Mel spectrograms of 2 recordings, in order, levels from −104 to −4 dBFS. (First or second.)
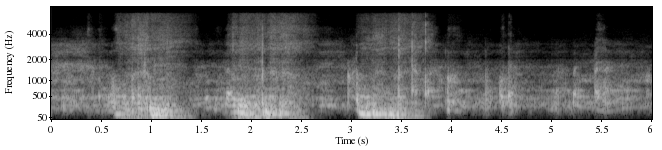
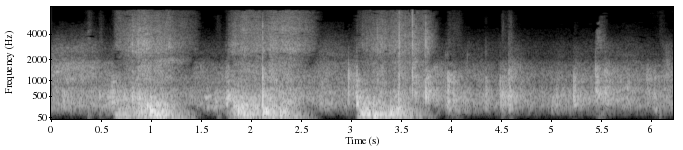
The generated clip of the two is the first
